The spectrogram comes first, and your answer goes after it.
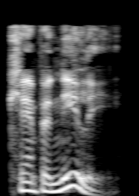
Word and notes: campanile: British English

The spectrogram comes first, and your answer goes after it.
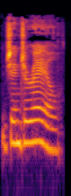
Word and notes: ginger ale: American English

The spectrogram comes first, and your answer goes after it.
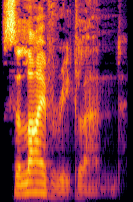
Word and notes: salivary gland: British English

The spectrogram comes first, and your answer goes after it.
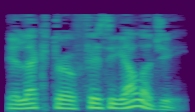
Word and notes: electrophysiology: British English

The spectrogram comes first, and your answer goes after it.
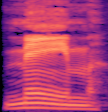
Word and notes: maim: American English

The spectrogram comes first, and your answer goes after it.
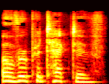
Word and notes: overprotective: American English

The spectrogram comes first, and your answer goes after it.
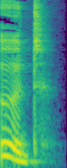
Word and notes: d.ration: English; British English

